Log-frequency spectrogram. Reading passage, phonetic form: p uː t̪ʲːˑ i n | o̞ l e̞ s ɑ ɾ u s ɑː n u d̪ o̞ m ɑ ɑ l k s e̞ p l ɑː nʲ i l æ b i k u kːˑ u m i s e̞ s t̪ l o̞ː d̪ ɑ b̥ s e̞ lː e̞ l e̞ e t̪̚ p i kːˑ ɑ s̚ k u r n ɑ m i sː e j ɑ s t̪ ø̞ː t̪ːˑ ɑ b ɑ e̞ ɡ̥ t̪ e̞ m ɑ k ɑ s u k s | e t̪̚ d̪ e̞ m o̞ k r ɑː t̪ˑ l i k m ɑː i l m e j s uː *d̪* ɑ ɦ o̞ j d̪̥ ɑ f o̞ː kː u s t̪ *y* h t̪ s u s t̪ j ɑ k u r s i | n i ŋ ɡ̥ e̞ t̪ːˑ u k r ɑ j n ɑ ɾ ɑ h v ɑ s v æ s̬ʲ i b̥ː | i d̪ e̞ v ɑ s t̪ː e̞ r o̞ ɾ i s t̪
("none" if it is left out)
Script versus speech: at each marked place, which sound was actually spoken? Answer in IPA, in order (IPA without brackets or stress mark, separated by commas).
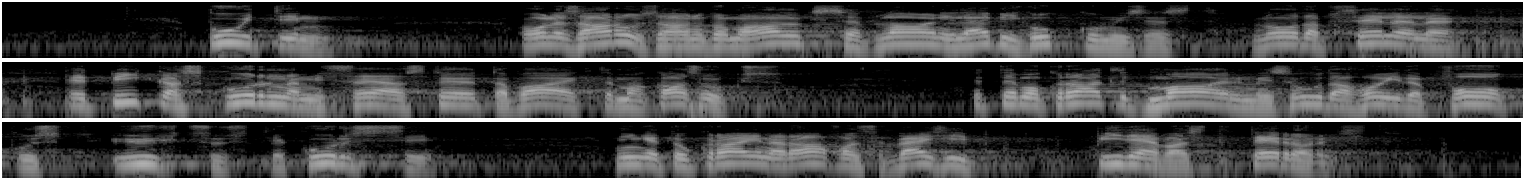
d̪, y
